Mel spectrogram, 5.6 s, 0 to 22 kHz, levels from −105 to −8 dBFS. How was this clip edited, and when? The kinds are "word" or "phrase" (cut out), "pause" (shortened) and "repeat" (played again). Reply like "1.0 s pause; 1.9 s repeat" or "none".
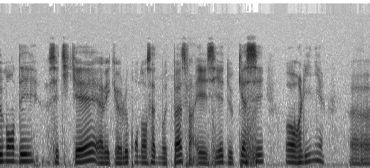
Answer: none

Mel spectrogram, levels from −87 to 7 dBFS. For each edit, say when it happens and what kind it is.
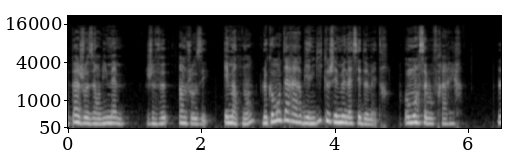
none

